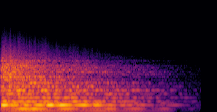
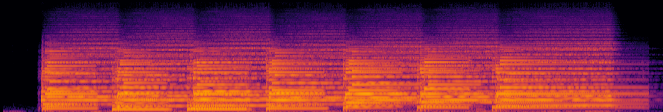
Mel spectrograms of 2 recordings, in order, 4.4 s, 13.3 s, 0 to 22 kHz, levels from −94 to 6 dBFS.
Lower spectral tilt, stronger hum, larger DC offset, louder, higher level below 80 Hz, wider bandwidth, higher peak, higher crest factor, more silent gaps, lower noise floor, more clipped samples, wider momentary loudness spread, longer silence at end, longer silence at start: first, -11.5 dB/octave vs -6.5 dB/octave; neither; neither; about the same, -16 LUFS vs -18 LUFS; first, -42 dBFS vs -48 dBFS; second, 3.9 kHz vs 14 kHz; about the same, 0 dBFS vs -2 dBFS; about the same, 18 dB vs 16 dB; neither; about the same, -60 dBFS vs -63 dBFS; neither; first, 22 LU vs 8 LU; first, 1.5 s vs 0.3 s; second, 0 s vs 0.8 s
